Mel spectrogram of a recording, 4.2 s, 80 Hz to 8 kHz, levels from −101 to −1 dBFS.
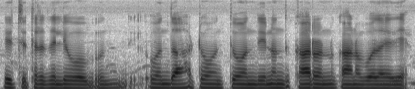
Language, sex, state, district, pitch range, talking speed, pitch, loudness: Kannada, male, Karnataka, Koppal, 120-130 Hz, 130 wpm, 125 Hz, -17 LUFS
